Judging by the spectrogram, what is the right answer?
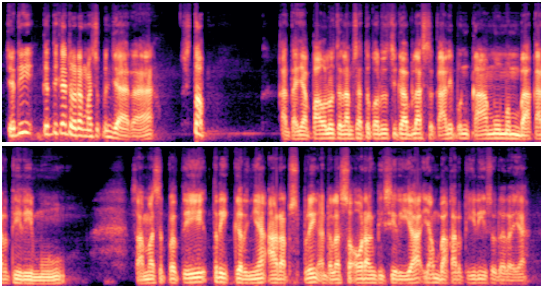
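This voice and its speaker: A man preaching a sermon in an animated, boastful and scolding way. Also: lowish voice, moderate pace, no room sound. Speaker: pastor.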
